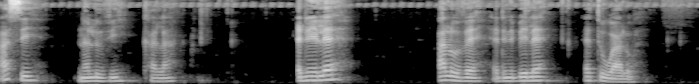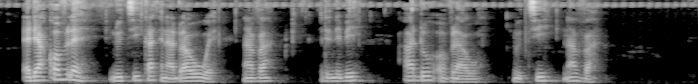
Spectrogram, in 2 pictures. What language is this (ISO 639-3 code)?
kpo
